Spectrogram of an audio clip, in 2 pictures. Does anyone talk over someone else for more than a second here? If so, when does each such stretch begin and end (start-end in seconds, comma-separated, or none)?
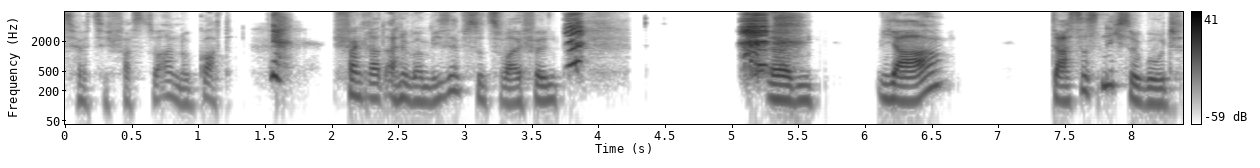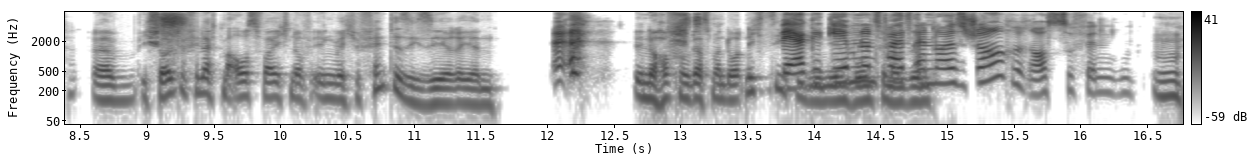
13.8-15.0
